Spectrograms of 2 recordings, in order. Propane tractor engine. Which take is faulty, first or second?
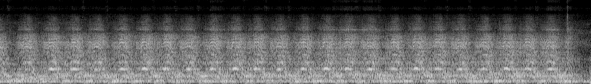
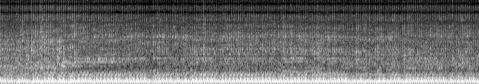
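first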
